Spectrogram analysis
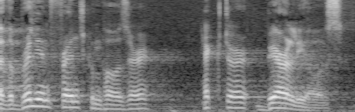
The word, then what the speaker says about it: Berlioz: brilliant French composer Hector Berlioz. That's Berlioz, the Z is pronounced.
